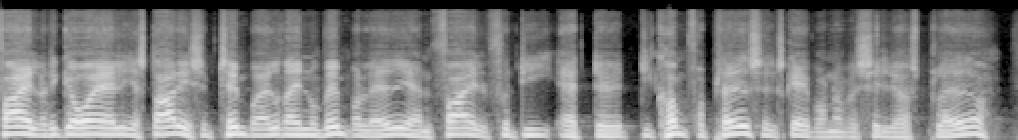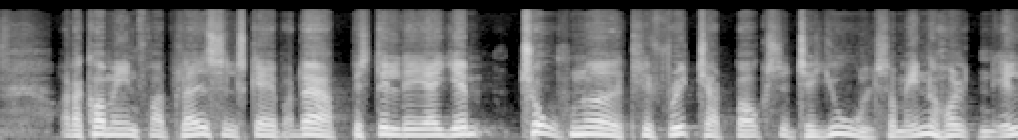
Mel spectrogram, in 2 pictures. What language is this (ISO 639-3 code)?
dan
